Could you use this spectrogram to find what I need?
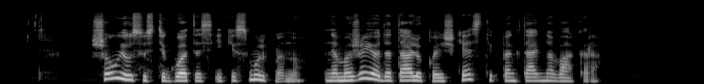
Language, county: Lithuanian, Kaunas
